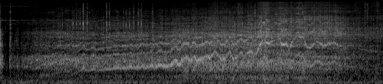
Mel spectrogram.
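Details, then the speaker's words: Traxxas Slash 2WD RC truck, wheels spun by hand: light uneven clicking under a rising squeal, with resistance in the drivetrain. The owner suspects the back of the wheel hex is rubbing something, unconfirmed. "something is clicking for sure i don't know what it is i think it's the back part of the wheel hex must be rubbing up against something"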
